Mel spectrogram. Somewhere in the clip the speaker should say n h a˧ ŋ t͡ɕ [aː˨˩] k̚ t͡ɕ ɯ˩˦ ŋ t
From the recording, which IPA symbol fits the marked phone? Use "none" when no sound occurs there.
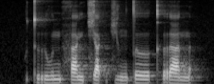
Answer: a˨˩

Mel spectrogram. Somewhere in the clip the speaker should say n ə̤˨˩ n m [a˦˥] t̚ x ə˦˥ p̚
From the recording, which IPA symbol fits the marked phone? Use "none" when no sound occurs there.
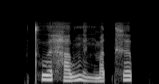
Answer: a˨˩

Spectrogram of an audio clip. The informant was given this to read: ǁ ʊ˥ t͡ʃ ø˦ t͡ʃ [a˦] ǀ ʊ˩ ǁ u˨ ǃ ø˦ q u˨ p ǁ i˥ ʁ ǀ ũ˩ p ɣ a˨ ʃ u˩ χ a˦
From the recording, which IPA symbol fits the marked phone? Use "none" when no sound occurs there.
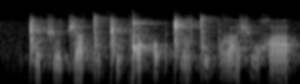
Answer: a˦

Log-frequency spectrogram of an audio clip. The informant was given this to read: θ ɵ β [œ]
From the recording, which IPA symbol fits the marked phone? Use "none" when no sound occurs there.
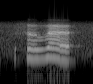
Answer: œ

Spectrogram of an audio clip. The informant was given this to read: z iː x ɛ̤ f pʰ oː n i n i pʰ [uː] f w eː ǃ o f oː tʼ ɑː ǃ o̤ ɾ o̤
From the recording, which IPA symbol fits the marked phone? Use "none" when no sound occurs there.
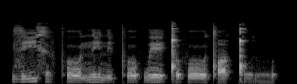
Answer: oː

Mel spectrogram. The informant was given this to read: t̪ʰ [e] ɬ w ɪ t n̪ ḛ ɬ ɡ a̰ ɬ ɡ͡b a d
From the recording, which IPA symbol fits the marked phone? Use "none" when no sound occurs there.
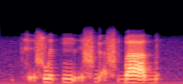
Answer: ḛ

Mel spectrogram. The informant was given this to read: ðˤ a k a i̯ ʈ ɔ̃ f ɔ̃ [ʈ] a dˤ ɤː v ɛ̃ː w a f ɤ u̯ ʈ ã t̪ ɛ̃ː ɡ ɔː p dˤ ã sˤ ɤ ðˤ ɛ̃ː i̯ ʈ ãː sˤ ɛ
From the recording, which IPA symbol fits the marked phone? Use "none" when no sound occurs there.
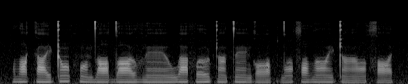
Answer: d̪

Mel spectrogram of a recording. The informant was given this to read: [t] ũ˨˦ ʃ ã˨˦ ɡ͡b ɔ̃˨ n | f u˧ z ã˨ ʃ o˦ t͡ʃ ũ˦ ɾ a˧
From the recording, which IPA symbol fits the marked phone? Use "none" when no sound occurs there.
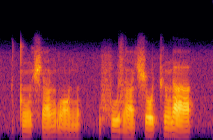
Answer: t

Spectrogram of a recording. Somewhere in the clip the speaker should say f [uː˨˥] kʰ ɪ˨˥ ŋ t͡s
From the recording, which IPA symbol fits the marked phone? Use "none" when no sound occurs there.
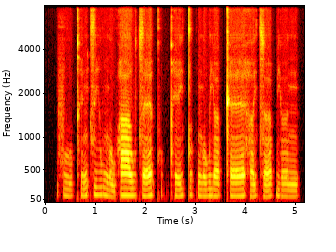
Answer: uː˨˩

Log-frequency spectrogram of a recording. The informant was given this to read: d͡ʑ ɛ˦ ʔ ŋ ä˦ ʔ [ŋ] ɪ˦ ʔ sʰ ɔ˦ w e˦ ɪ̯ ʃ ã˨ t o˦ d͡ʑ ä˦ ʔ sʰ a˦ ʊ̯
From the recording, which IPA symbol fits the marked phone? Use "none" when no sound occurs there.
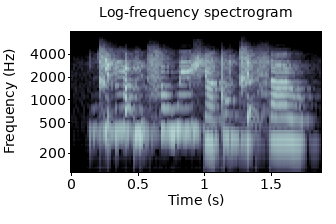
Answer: ŋ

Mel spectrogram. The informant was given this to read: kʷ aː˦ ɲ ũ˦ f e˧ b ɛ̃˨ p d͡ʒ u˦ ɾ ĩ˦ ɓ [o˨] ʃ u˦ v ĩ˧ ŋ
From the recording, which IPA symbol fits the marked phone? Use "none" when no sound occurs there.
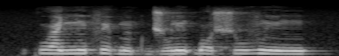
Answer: o˧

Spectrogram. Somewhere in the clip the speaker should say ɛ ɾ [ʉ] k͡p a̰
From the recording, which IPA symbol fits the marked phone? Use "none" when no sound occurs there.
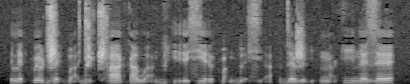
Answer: ø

